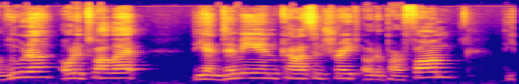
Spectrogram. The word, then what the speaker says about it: Endymion: And I'm so proud of myself that I got to pronounce that correctly, Endymion Concentrate, that Eau de Parfum, because it's kind of a tongue twister.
